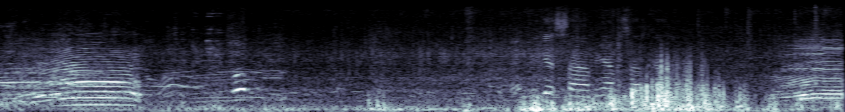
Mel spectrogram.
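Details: Raging fat cattle in Indonesia: a strong, long bellowing moo opens, followed by shorter lowing calls, a stretch of thumping and scuffling noise, then another loud rising moo at the end.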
